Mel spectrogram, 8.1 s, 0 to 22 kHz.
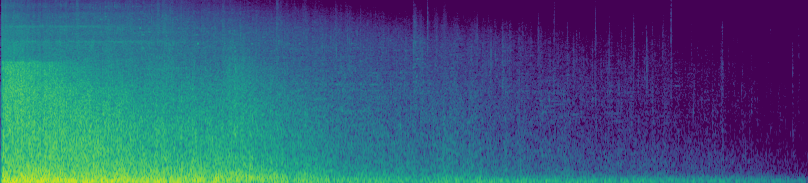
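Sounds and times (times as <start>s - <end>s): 
large explosion: 0.0s - 5.6s.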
